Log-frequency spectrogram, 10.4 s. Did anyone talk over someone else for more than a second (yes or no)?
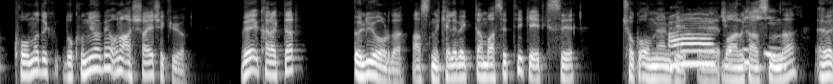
yes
